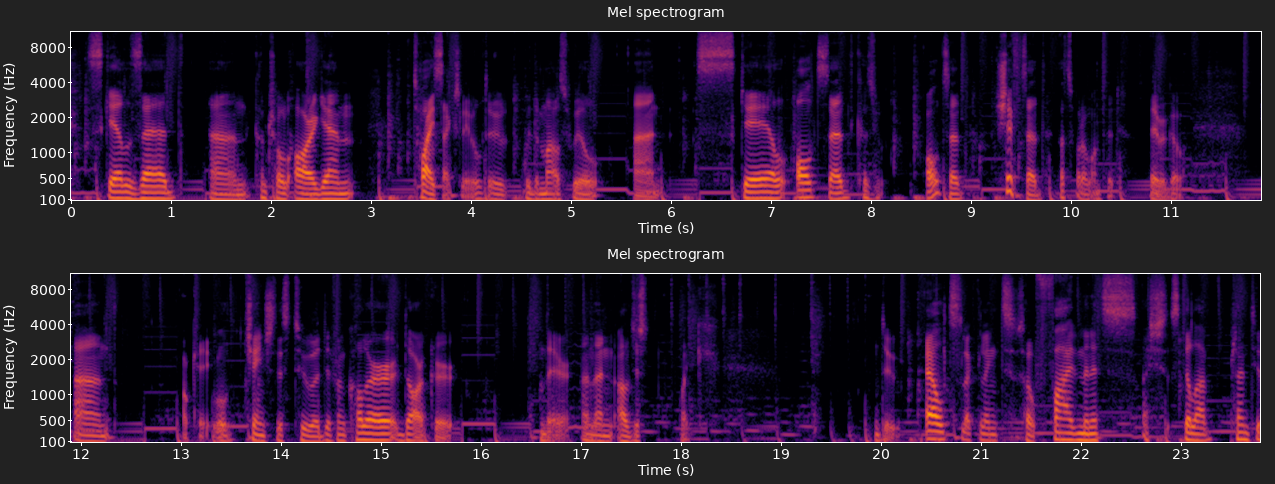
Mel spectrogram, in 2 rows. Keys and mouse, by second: 2.0 ctrl+r, 3.1 ctrl+z, 3.5 ctrl+r, 4.4 s, 6.1 s, 11.3 middle click, 12.0 middle click, 14.5 g, 16.5 Tab, 16.8 middle click, 17.0 Tab, 20.2 l, 20.5 KP_7, 22.9 shift+d.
